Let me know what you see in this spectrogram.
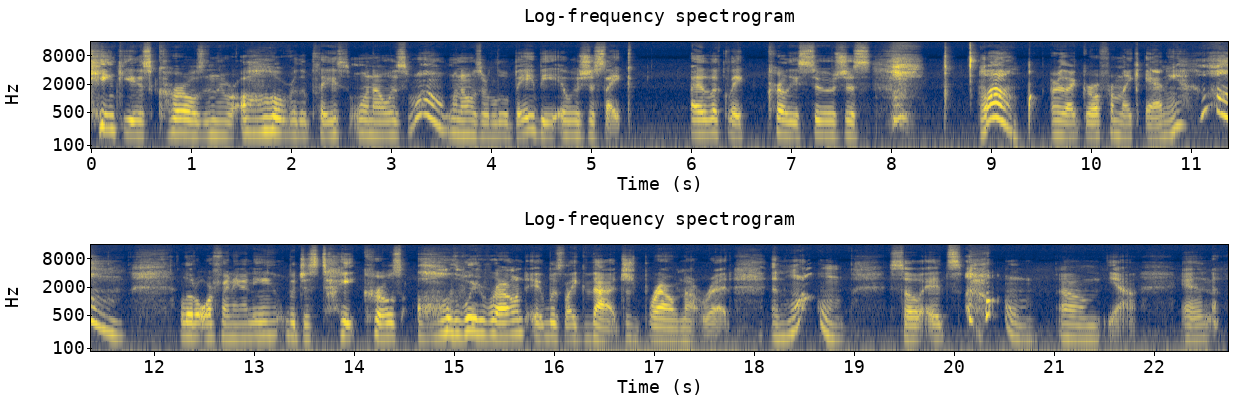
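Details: Adult woman with Tourette syndrome, currently off her medication and reporting a backlash of tics, with interjections such as "whoa" during speech: Tourette syndrome vocal tics.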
